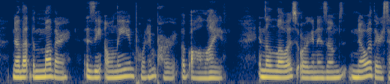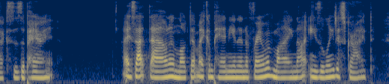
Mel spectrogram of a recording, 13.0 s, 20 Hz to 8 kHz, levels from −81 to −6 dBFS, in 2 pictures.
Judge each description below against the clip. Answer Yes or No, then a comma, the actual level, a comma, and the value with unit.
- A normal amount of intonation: No, narrow, 1.8 semitones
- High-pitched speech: No, medium, 180 Hz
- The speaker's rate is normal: Yes, average, 170 wpm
